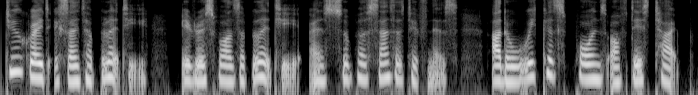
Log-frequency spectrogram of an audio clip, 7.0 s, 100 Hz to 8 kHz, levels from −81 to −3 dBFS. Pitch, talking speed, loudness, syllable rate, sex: 210 Hz, 110 wpm, -20 LUFS, 5.4 syllables/s, female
